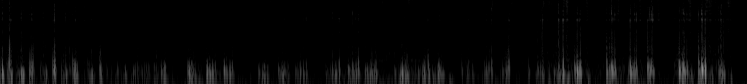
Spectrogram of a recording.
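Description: Gloved fingertips tap and scratch a large white polystyrene foam ball held in white-gloved hands. Soft, dull, low thuds come in quick irregular bursts with faint scratchy rustling between them. Each tap dies away almost instantly with no ring.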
